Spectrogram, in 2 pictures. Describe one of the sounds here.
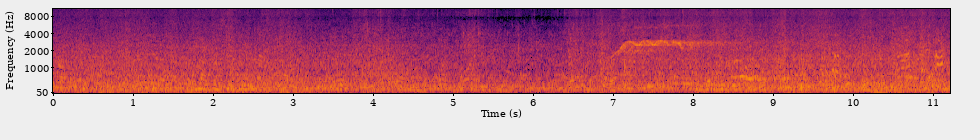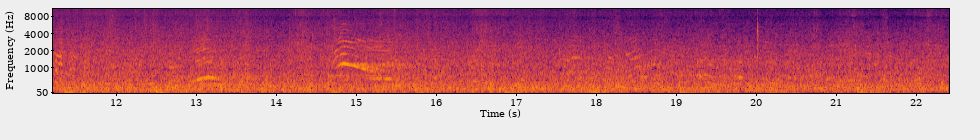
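Swimmers splash through the water in a large echoing hall.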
